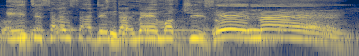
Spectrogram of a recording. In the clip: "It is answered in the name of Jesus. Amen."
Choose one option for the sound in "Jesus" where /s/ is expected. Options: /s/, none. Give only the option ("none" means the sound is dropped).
none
